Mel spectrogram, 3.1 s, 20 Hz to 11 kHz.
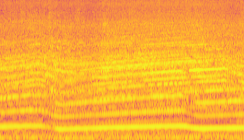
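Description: A BMW S1000R motorcycle engine in the racing game RIDE 2 holds a steady, loud high-revving drone, its pitch dipping briefly twice as the bike shifts and keeps accelerating, with no voices over it.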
